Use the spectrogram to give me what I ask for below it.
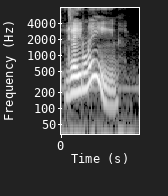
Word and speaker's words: Jaylene: And her daughter's name is Jaylene. Kind of like Jay Lee.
